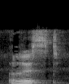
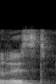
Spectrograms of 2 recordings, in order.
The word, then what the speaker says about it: wrist: For example, night wrist comb So in the first word night, K is silent. In the second word wrist W is silent.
